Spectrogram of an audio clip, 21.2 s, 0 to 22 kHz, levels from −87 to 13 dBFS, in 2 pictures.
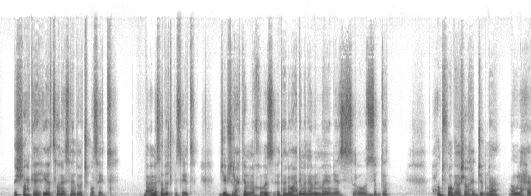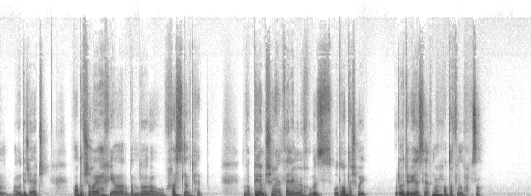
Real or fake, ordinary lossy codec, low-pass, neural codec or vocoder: fake; none; none; codec, 44.1 kHz, 2.6 kbps, SNAC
